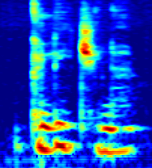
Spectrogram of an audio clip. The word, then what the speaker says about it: glicine: this liquid sound, but there are a few exceptions, like for example the word glicine.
